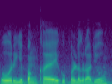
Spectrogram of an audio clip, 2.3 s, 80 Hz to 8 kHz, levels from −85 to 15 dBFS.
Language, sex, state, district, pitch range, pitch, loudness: Hindi, male, Uttar Pradesh, Shamli, 150-170 Hz, 155 Hz, -18 LUFS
